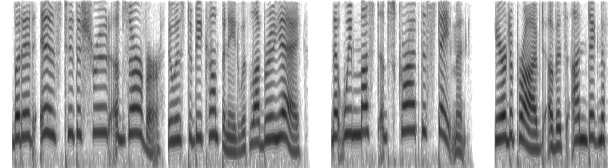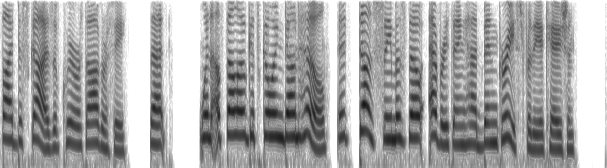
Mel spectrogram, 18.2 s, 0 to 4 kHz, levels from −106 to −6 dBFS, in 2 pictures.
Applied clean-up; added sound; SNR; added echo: none; none; none; none.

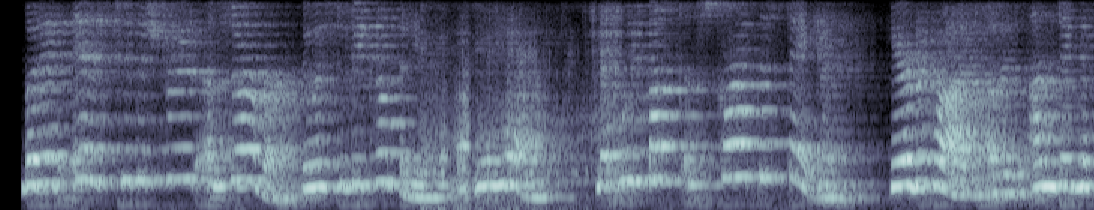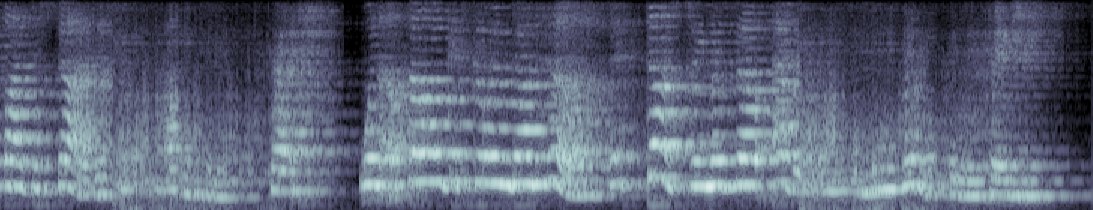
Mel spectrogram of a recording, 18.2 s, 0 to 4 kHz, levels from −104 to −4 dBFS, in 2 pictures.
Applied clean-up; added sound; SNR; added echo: neural separator model SepFormer DNS4.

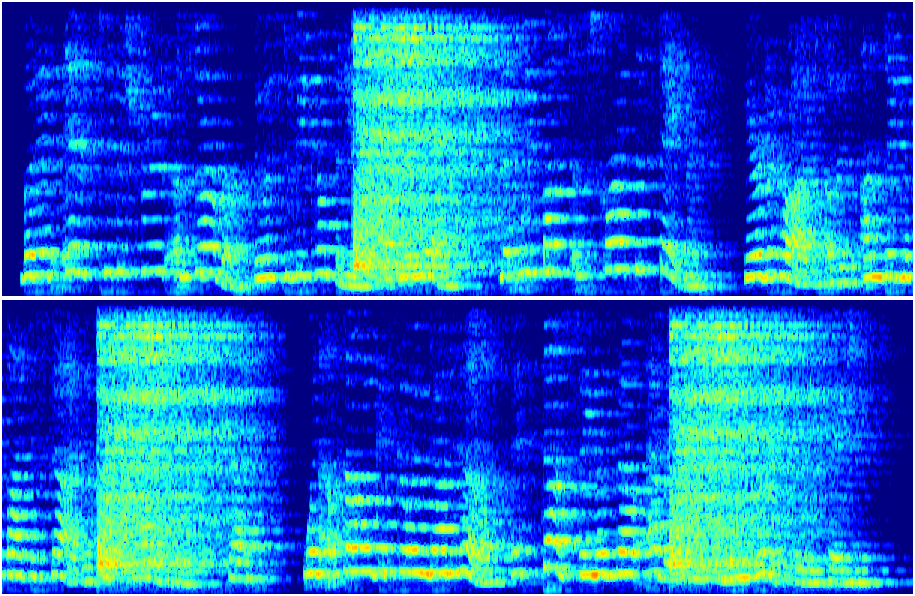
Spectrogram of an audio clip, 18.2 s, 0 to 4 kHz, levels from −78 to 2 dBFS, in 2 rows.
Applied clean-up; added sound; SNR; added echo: none; Crash cymbal; -2 dB; reverberation time 1.1 s.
